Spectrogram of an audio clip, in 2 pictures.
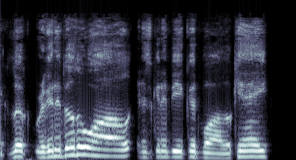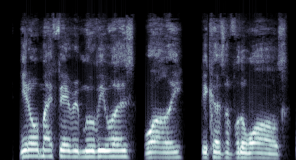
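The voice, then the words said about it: Donald Trump impression. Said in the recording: “I think I do a decent Trump accent, voice impression.”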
